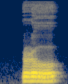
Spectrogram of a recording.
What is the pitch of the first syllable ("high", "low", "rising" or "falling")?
high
